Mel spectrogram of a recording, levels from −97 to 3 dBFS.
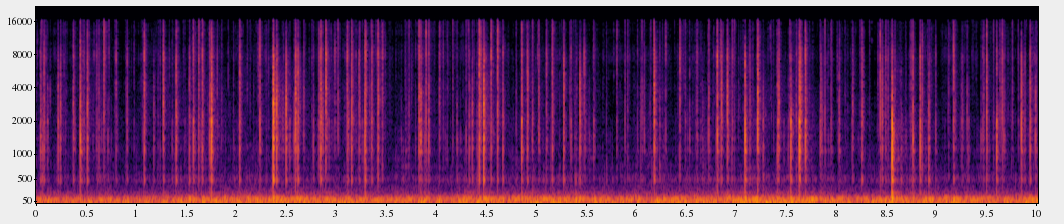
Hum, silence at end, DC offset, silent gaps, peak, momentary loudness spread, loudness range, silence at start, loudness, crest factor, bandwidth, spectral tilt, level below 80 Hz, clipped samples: none; 0 s; under 0.1%; none; 0 dBFS; 10 LU; 3 LU; 0 s; -30 LUFS; 28 dB; 17 kHz; -2.5 dB/octave; -34 dBFS; under 0.1%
